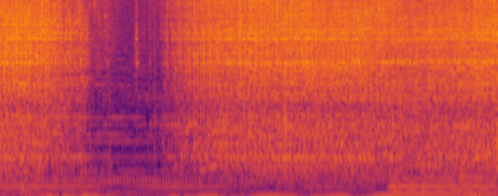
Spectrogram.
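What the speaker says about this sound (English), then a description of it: "Start a new line of stitching." A domestic sewing machine runs steadily, stitching a crosshatch quilting line with ruler work. It gives a continuous close mechanical hum that dips briefly and then resumes, with no talk over it.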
